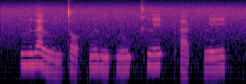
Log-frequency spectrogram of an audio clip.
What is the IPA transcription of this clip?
l ɯ˥˩ a̯ l u˩˦ n t ɔ˨˩ ʔ k l ɯ˧ ŋ k l u˦˥ ʔ kʰ l e˥˩ ʔ pʰ a˨˩ k̚ p l e˦˥ k̚

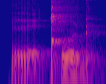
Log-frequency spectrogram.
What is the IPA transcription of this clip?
r ḛ˨ ǃʰ u˦˨ ɖ

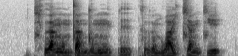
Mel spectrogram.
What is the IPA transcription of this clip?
t͡ɕʰ ɯ˦˥ a̯ ŋ o˦˥ m t a˨˩ n d o˦˥ m ŋ e˦˥ k̚ p r i˥˩ t̚ k r o˩˦ n w a˦˥ j t͡ɕ a˧ ŋ t͡ɕ i˥˩ t̚

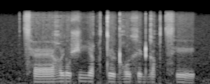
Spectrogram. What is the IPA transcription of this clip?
t͡sʰ æː ʁ y ɾ o ʃ iː q t ø ɖ ʁʷ ɯ x e ɖ ɡ ø q t͡sʰ e

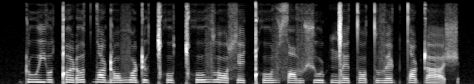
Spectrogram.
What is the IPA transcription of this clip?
ʈ u j ɤ ǃ ɤ ɽ ɤ t dˤ a ɖ ɔ v ɔ ʈ ɯ ǀʰ o ǀʰ o v l ɔ ɬ e ǃʰ o v sˤ ɛ v ʃ u ʈ ŋ͡ǀ ɛ t ɔ t v ɛ ʈ tˤ ɯ ʈ a ʃ

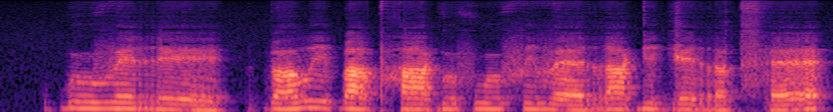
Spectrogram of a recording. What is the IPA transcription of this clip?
ɓ u v e r e | ɠ ʌ β i ɓ a pʰ a ɠ u f w u f i v ɛ r a ɠ i ɡ e r ʌ t͡sʰ ɛ

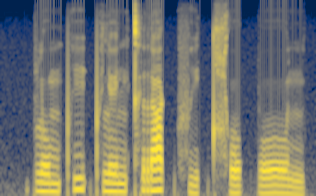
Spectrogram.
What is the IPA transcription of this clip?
p l o˧ m pʰ i˥˩ ʔ pʰ l e˧ n kʰ r a˥˩ k̚ f i˨˩ t̚ t͡ɕʰ o˥˩ k̚ p o˥˩ n

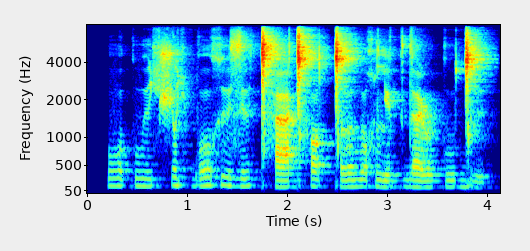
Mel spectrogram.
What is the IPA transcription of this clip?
β o k β ɨ ç ʃ ɔ ç b o x ɨ z ɨ ǀʰ a ǀʰ ɔ ǀ ɤ ð u χ lʲ ɐ k d ɐ ɭ u k u ɡ͡ǀ ɨ

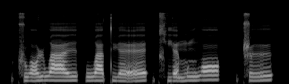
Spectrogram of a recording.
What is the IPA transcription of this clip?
ʈ͡ʂ w ɔ˧˥ ɻ w a˥ ɪ̯ | w ä˧˥ t̪ ɥ ɛ̰˨˩˦ | t͡ɕʰ j ɛ̰˨˩ m ʊ˥ ŋ w ɔ˥ | ʈ͡ʂ ɻ̩˧˥

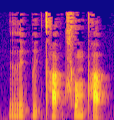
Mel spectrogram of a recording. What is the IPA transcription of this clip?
r i˥˩ ʔ p i˦˥ ʔ tʰ a˦˥ k̚ t͡ɕʰ o˥˩ m pʰ a˨˩ p̚

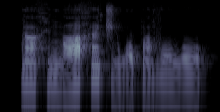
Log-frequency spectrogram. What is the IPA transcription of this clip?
ɾ ã˦ h i˧ ŋ aː˨˦ h ɛ̃˦ t͡ʃ i˨ w ɔ˨ p ã˨ v oː˧ w o˧

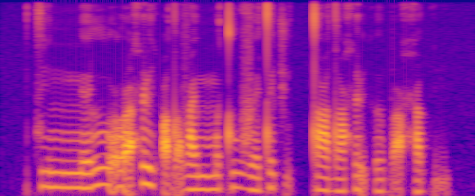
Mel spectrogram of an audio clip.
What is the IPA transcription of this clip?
t͡s i nː ɛ lː ṵ lˠ ḭ ħ ɭ i ʔ ḭ dˤ ḭ v ɛ mː ʌ t u v ɛ t ɛ t͡ʃ ḭ tː ɑ dˤ ɑ ħ ɭ ḭ ʔ ə b ɑ̰ ħ ʌ k ḭ

